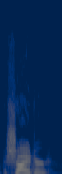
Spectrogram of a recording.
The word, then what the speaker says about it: Scheider: Scheider.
